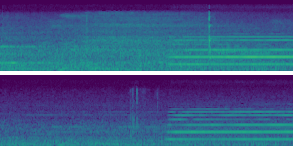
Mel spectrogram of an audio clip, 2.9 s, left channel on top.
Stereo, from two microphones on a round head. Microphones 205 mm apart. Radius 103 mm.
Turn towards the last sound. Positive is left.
turn(degrees=10)  # may be behind; listen again after turning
